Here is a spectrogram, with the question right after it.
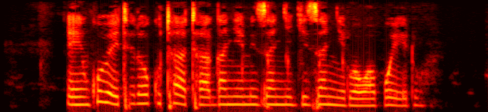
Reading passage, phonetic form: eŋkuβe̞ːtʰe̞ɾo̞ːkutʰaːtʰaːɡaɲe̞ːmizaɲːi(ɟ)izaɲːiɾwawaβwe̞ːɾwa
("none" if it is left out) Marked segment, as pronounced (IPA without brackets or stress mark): ɟ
